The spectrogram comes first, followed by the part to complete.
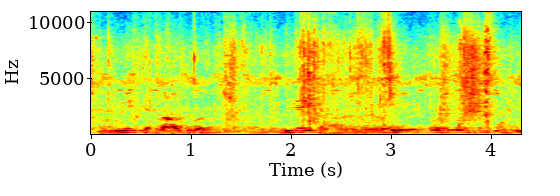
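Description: A dove cooing, with a group of people talking and greeting one another close by.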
